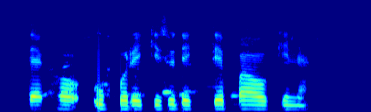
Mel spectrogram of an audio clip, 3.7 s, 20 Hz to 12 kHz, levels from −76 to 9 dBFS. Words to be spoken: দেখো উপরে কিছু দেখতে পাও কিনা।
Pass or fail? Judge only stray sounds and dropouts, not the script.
fail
